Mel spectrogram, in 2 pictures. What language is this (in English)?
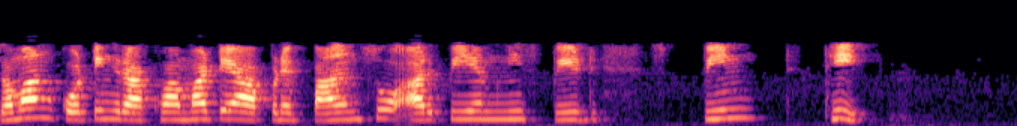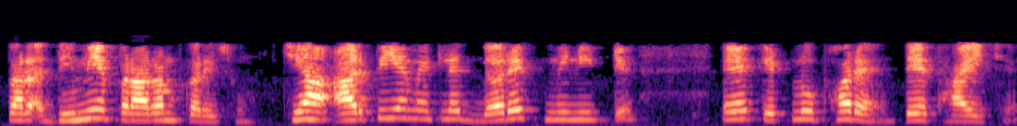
Gujarati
